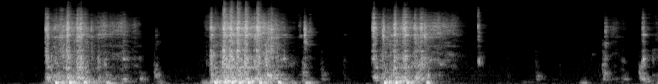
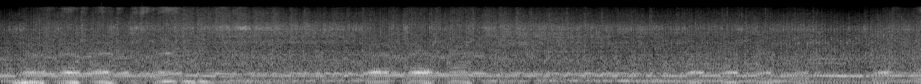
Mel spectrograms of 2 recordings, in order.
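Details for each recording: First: Vintage snowmobile, stored since last spring, first start of season with choke and primer: three short firing bursts dying within a second, then sputters; fuel pump not pumping, fuel line suspected of sucking air. No fuel delivery. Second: Vintage two-stroke snowmobile after a cleanup and reassembly, now pulling fuel: sputters and surges a little at first, then keeps running on its own with a fairly steady buzzing beat; fixed, ready to go.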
